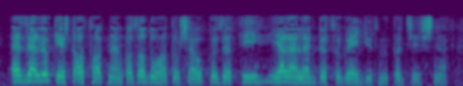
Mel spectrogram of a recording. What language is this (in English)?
Hungarian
